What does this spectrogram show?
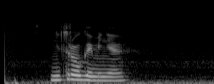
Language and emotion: Russian, angry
